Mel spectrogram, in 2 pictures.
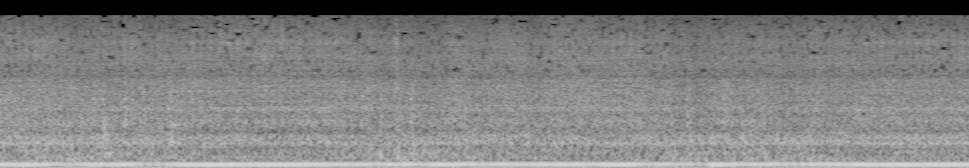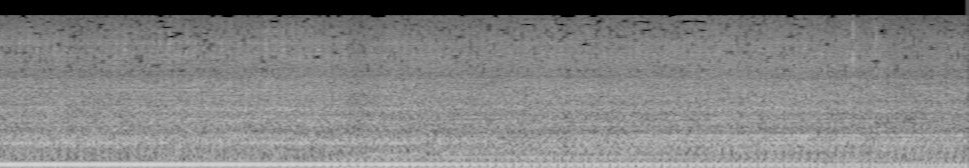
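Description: An excavator's diesel engine drones steadily nearby.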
